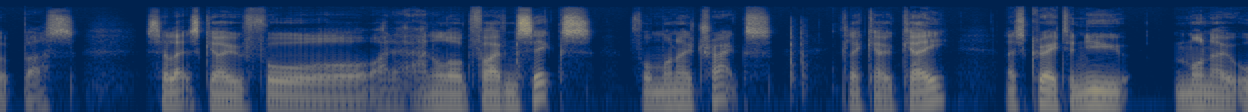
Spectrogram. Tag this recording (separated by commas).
Speech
